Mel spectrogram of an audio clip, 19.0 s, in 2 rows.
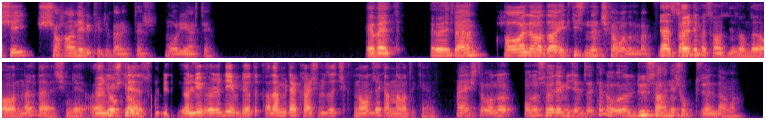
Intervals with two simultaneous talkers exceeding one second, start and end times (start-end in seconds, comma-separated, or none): none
